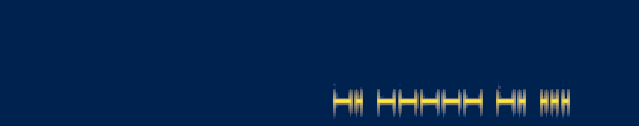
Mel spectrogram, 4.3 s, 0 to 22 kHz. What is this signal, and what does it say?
Morse code, heard as a keyed tone, about 30 wpm, 700 Hz. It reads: N0NS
